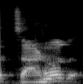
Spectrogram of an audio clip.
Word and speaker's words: चाणोद: तर याला तसं चाणोद असं नॉर्मली म्हणतात, ते स्पेलिंग चांदोद असं लिहिलेलं आहे.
